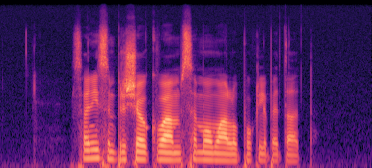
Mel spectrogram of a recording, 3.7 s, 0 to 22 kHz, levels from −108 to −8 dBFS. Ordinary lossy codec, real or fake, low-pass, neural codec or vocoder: none; real; 19.8 kHz; none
